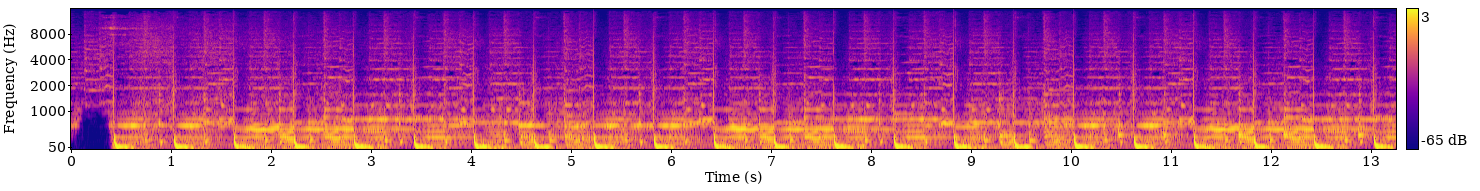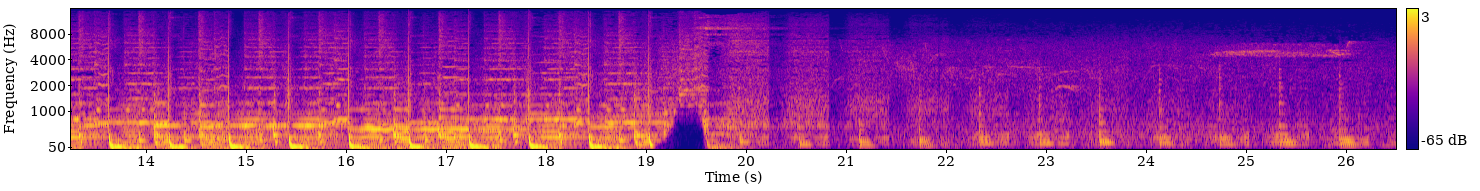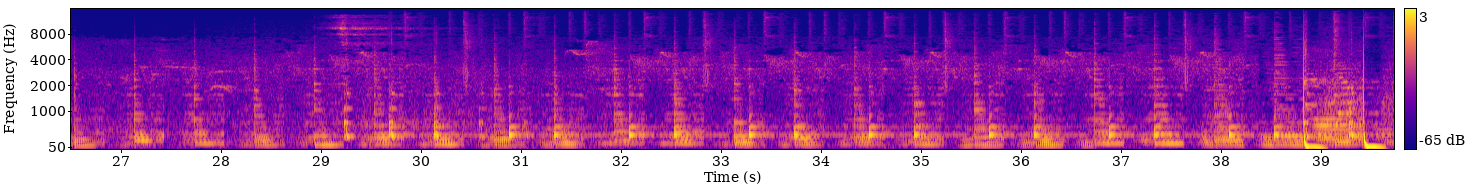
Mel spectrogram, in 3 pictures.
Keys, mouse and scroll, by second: 0.9 middle click, 1.2 t, 1.3 z, 2.3 scroll up 1, 3.1 middle click, 3.3 scroll down 1, 3.8-4.2 scroll up 1, 4.2 middle click, 6.8 double click, 15.9 Escape, 16.3 middle click, 21.8 middle click, 22.1-22.6 scroll up 1, 22.6 middle click, 27.6 middle click, 30.0 middle click, 33.7 middle click, 33.7 scroll down 1, 34.1 scroll up 1, 35.0 middle click, 37.1 double click, 37.7 scroll up 1, 38.4 scroll down 1, 39.4 alt+middle click.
